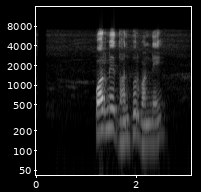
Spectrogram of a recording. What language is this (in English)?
Nepali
